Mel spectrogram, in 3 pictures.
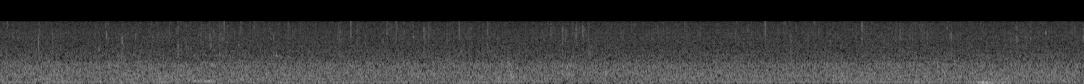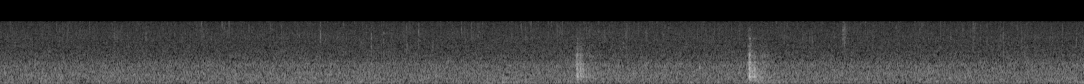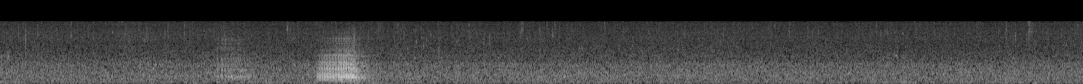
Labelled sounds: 24.9	25.2	croaking sound likely from a nearby submerged object, 3.2 to 3.4 kHz

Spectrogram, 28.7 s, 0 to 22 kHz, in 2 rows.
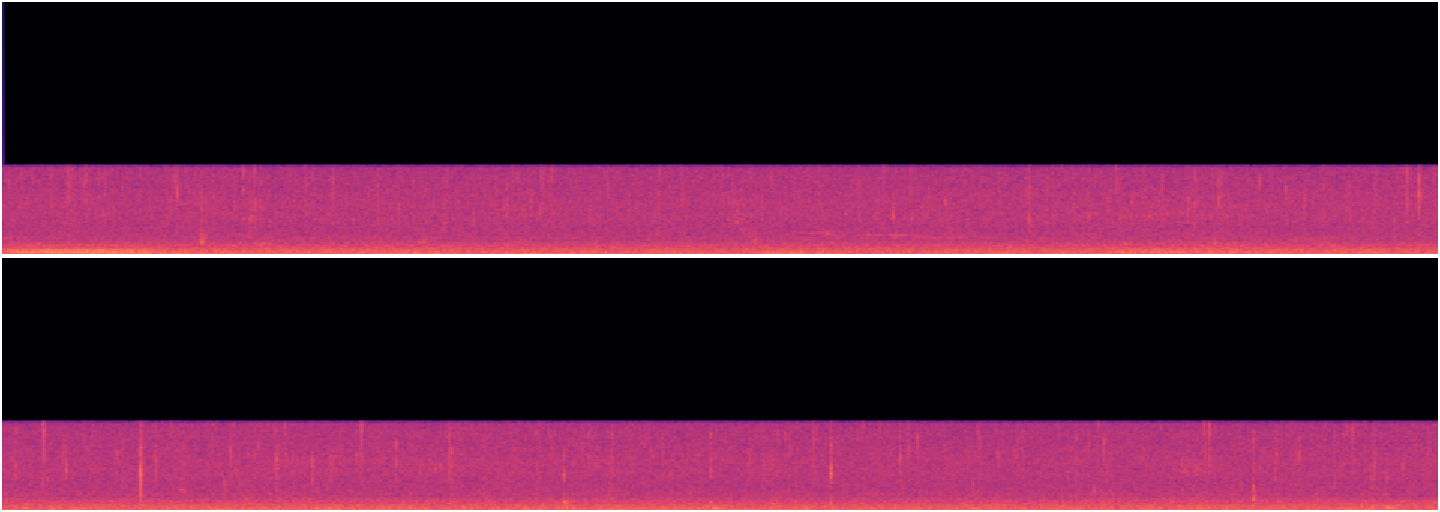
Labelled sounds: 8.0	8.2	humpback whale, 1.8 to 2.0 kHz

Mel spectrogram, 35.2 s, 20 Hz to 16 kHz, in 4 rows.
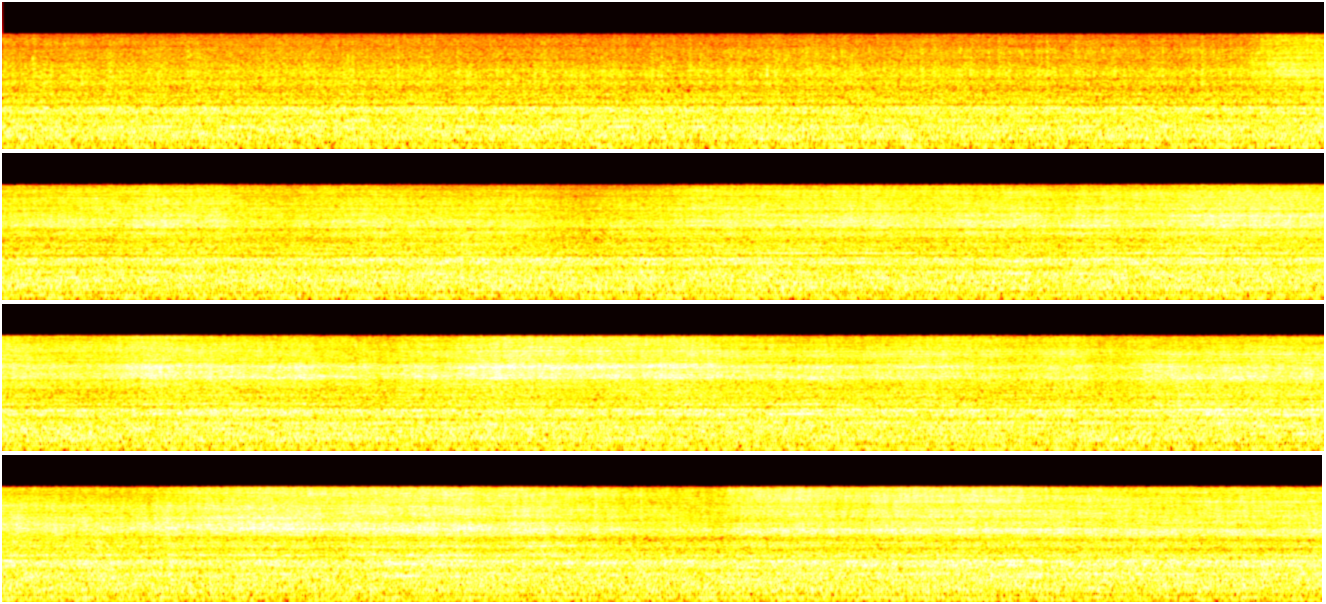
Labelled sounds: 9.3	9.5	vessel noise, 5.6 to 5.7 kHz
13.9	14.2	vessel noise, 1.2 to 1.3 kHz
22.4	22.7	vessel noise, 4.7 to 4.8 kHz
25.4	25.6	vessel noise, 4.9 to 5.1 kHz
27.5	27.8	vessel noise, 6.6 to 6.8 kHz
34.1	34.6	vessel noise, 3.3 to 5.5 kHz

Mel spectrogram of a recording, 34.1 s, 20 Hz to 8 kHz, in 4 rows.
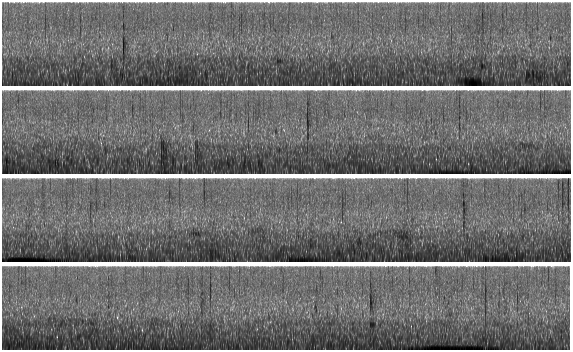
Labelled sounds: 20.7	21.0	humpback whale, 1.0 to 1.2 kHz

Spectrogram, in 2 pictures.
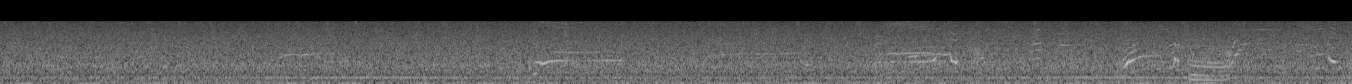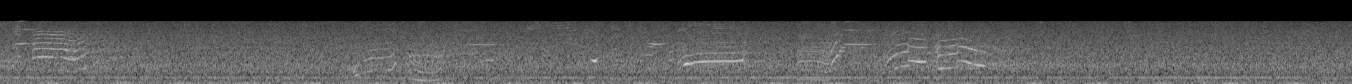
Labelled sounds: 2.8	3.2	killer whale, Bigg's (transient), 1.5 to 1.6 kHz
5.3	5.7	killer whale, Bigg's (transient), 0.96 to 1.1 kHz
8.9	9.3	killer whale, Bigg's (transient), 1.5 to 1.7 kHz
11.2	11.6	killer whale, Bigg's (transient), 0.80 to 1.5 kHz
11.9	12.3	killer whale, Bigg's (transient), 0.80 to 0.91 kHz
13.7	14.2	killer whale, Bigg's (transient), 2.5 to 3.4 kHz
17.1	17.5	killer whale, Bigg's (transient), 1.1 to 1.5 kHz
20.3	21.0	killer whale, Bigg's (transient), 0.87 to 6.1 kHz
21.9	22.3	killer whale, Bigg's (transient), 2.5 to 2.6 kHz

